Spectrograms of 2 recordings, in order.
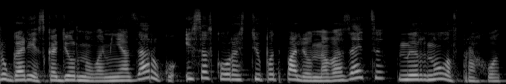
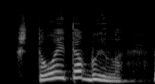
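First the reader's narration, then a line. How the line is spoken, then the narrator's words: Breathless exhale. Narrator (Russian): запыхавшись, выдохнула Самаре в затылок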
